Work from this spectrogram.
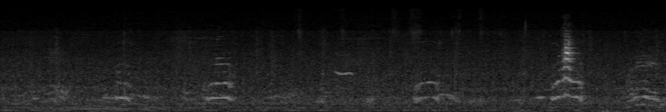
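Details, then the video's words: A talkative Indian street cat, a mother with her kittens, calling to them: soft, short chirping meows and trills every second or two, one louder meow near the end, in a quiet setting. "Mama Cat Talking To Her Beautiful Kittens"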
